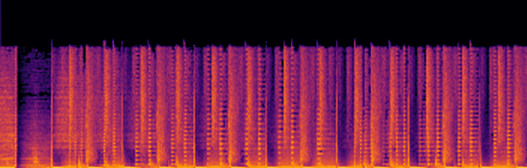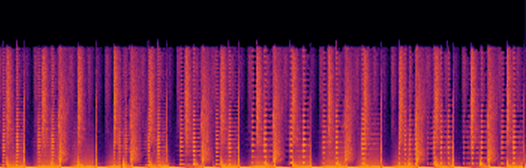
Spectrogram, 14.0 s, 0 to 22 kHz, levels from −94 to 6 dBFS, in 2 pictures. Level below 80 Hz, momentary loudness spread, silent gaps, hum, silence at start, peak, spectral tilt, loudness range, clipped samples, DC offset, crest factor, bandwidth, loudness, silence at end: -16 dBFS; 2 LU; none; none; 0 s; 0 dBFS; -4.5 dB/octave; 0 LU; under 0.1%; under 0.1%; 12 dB; 16.5 kHz; -15 LUFS; 0 s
